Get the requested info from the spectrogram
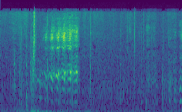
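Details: Baby goat on a farm giving a single wavering bleat of about half a second, among clicks and bumping sounds.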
